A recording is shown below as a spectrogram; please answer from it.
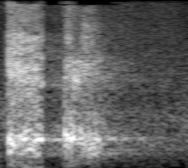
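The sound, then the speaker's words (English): Throat clearing and coughing from a tickle in the throat. A sharp first burst is followed by a second, rougher one that trails off into a fading rasp. “Excuse me, I've got the tickle in the throat that's going around. I'm sorry.”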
